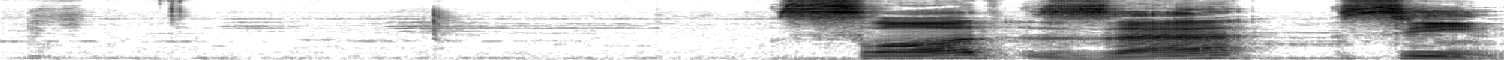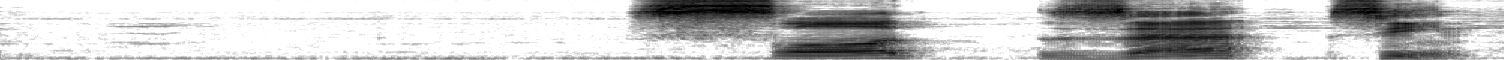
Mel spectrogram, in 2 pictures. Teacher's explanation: تو اب اس کا مخرج کیا ہے؟ صاد ز سین، زبان کی نوک جب ثنایا سفلی کے کنارے سے ٹکرانے کے ساتھ ساتھ ثنایا علیہ سے بھی لگے تو یہ حروف ادا ہوتے ہیں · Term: حروف صفیریہ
